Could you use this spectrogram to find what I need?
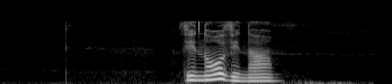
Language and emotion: Russian, neutral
